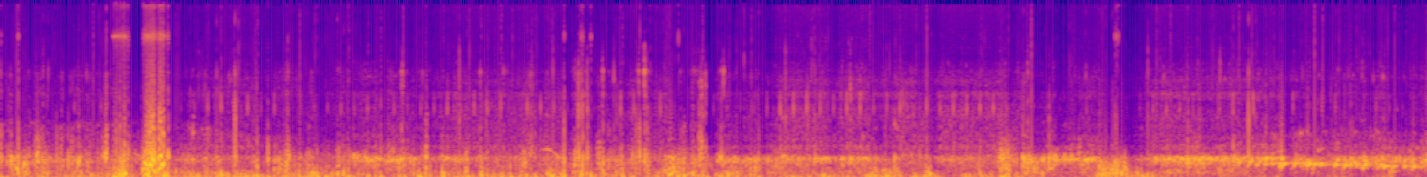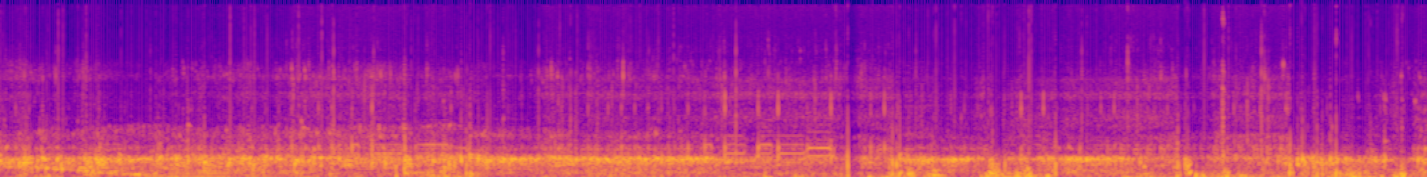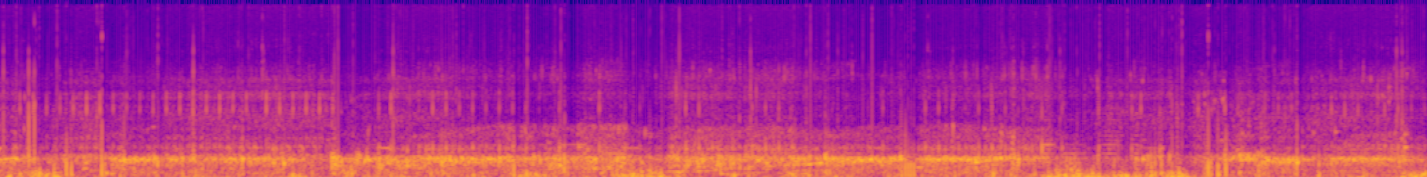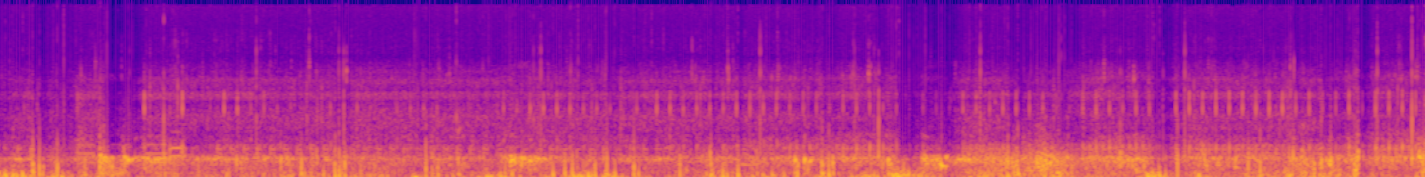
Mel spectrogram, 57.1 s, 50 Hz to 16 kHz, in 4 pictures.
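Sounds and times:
low underwater pulses: 0.0s - 57.0s
underwater rumble of moving water: 0.0s - 57.0s
water bubbling: 0.0s - 57.0s.

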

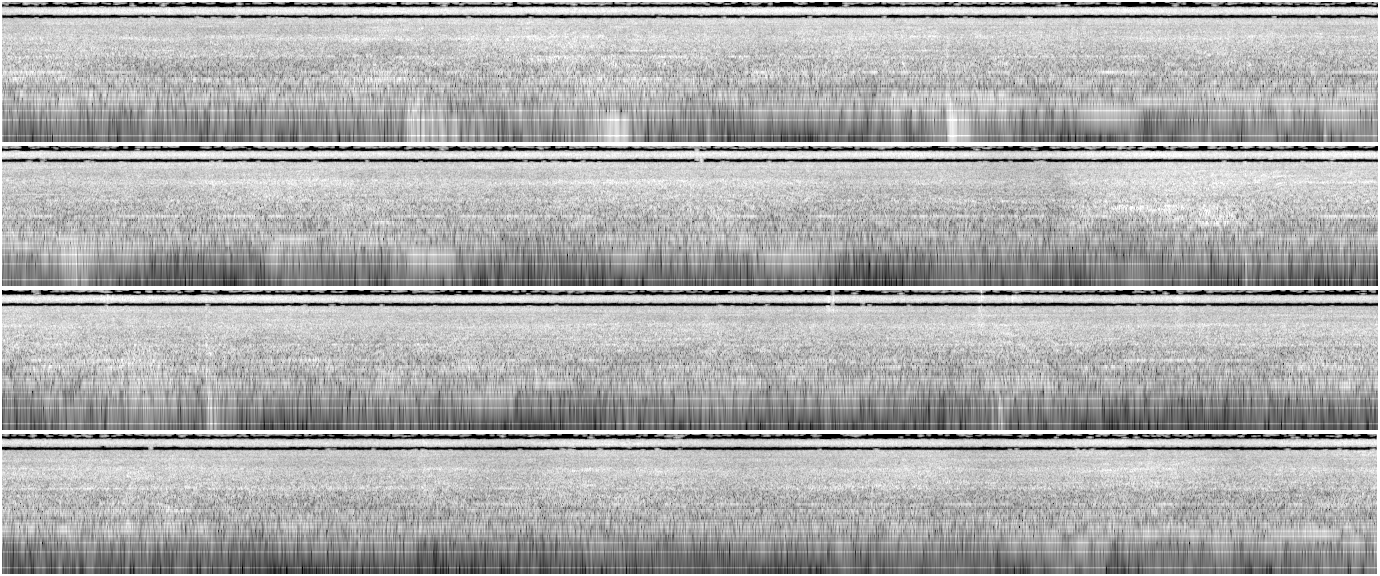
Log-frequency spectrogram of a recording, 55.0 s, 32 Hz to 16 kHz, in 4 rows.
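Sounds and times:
vacuum cleaner on carpet: 0.0s - 55.0s.

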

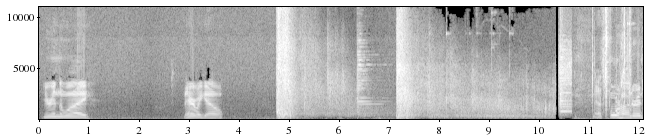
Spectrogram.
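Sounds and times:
rifle shot: 4.7s - 10.4s.

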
